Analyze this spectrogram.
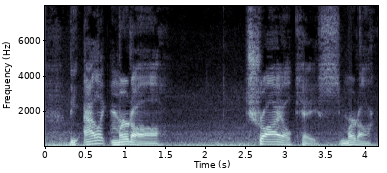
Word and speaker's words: Murdaugh: uh crime news the Alec murdaugh trial case Murdoch Murdoch he's pronounces his name unusually spelled like Alex um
